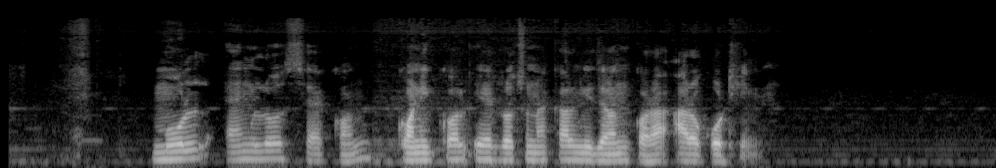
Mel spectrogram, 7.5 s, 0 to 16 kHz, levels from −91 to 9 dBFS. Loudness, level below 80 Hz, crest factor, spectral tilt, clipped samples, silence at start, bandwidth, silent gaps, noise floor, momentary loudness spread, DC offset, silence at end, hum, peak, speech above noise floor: -23 LUFS; -54 dBFS; 22 dB; -8.5 dB/octave; under 0.1%; 1.15 s; 11 kHz; none; -63 dBFS; 11 LU; under 0.1%; 1.8 s; none; -2 dBFS; 40 dB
